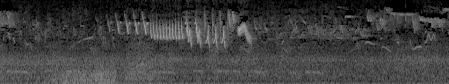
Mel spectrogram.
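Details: Common chaffinch (Fringilla coelebs), song.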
